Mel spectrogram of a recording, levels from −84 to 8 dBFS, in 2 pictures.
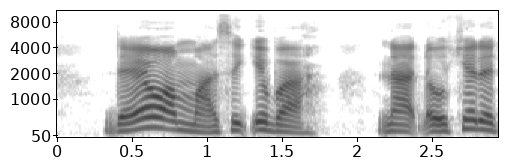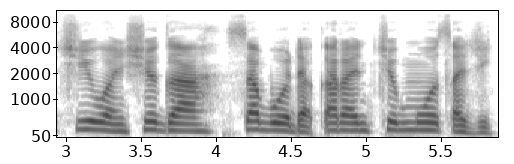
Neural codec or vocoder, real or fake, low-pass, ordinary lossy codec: none; real; 9.9 kHz; none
